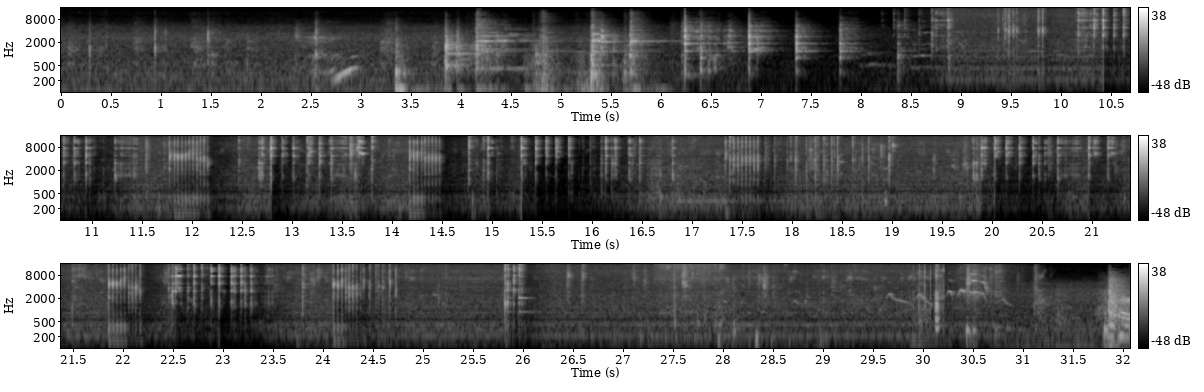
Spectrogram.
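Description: A spoon clinking and scraping against the stainless steel inner pot of an Instant Pot, scraping out thick fruit butter into a funnel. A quick run of ringing metal taps comes about four seconds in, followed by irregular scraping and clicks.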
